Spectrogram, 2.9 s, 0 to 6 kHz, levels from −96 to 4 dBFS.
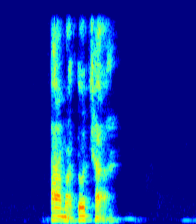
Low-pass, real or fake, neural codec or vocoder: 5.4 kHz; fake; vocoder, 44.1 kHz, 128 mel bands, Pupu-Vocoder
